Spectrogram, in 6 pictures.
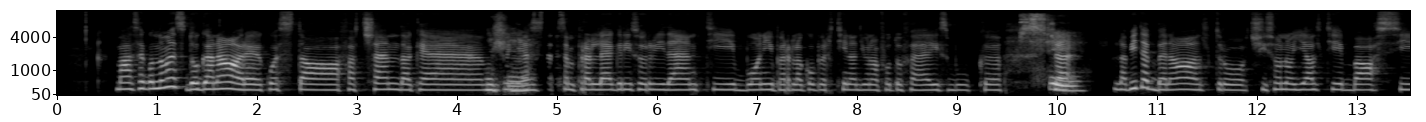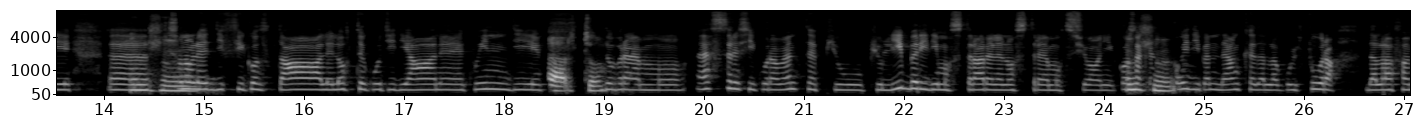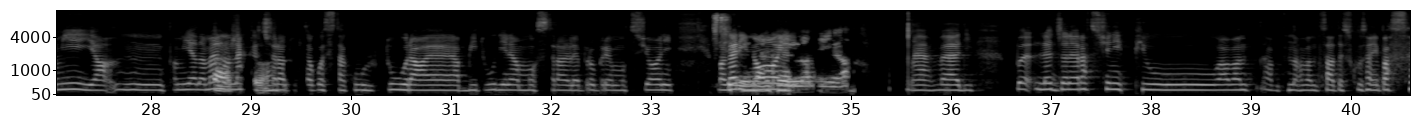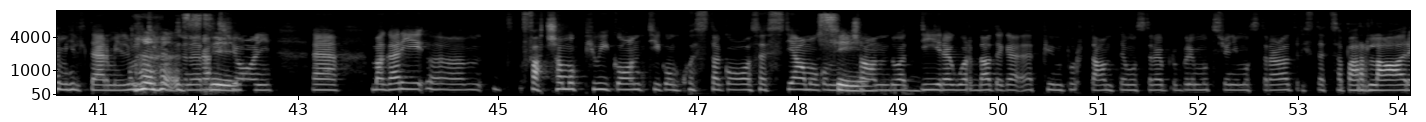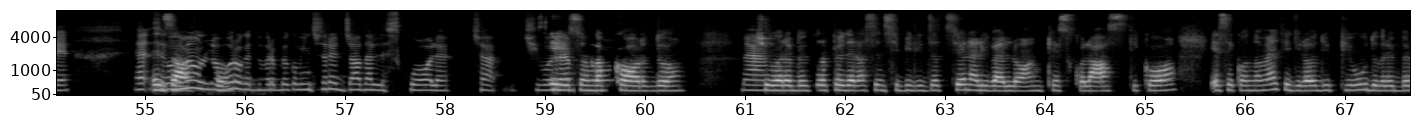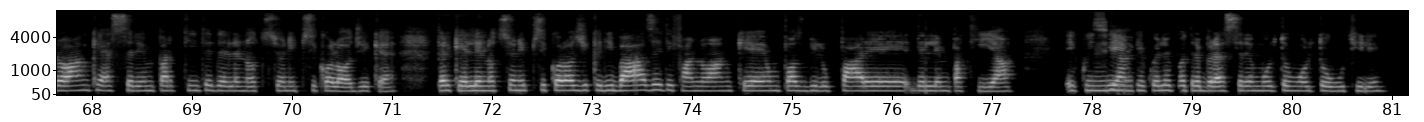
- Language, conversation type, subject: Italian, unstructured, Secondo te, perché molte persone nascondono la propria tristezza?
- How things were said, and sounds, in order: lip smack; tapping; "cioè" said as "ceh"; other background noise; lip smack; laughing while speaking: "passami"; chuckle; "cioè" said as "ceh"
